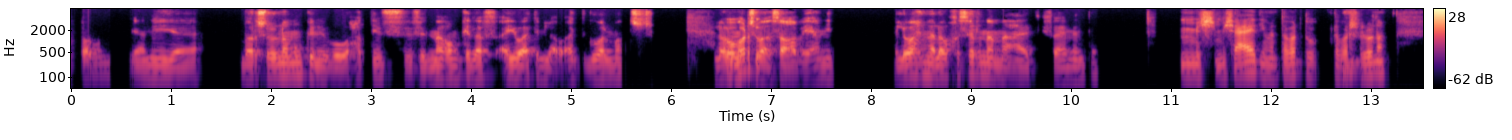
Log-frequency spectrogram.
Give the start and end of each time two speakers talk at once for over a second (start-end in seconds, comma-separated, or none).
none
